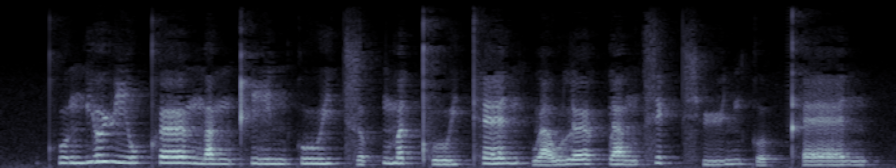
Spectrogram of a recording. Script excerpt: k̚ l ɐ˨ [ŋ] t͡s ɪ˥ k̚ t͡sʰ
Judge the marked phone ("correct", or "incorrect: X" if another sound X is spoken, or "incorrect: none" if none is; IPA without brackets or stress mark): correct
